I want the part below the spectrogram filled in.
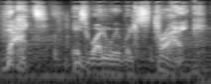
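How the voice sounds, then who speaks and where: An actor playing a suave, eloquent French resistance leader in a video game, theatrical, with a French accent. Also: male voice, extremely low pitch, slow, pushed and bright, husky, big-room sound, heavily acted. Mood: confident, sly. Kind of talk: cinematic video game acting.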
